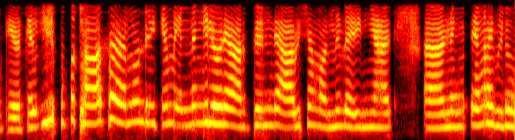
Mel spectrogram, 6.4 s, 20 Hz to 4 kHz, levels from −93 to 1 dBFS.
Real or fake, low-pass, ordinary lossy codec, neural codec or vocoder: fake; 3.6 kHz; none; codec, 44.1 kHz, 1.7 kbps, Pupu-Codec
